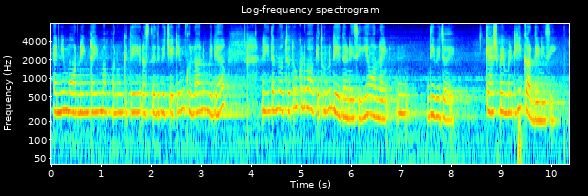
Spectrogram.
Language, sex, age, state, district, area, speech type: Punjabi, female, 18-30, Punjab, Fatehgarh Sahib, rural, spontaneous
